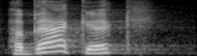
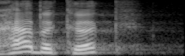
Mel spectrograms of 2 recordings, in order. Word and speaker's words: Habakkuk: The prophet Habakkuk, or Habakkuk, or wherever you put the syllable,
